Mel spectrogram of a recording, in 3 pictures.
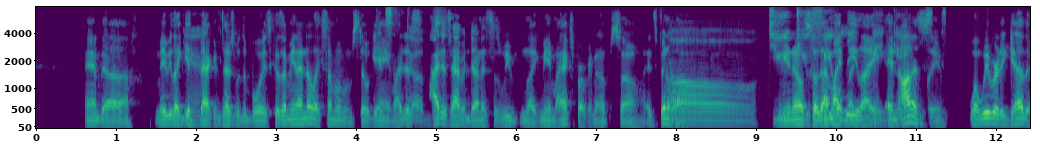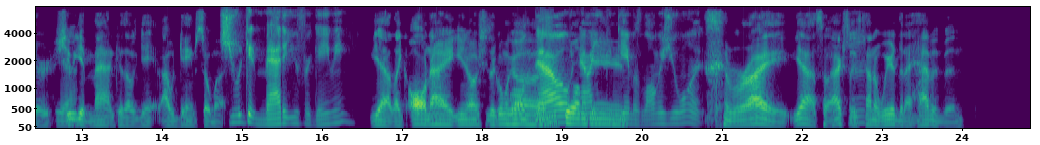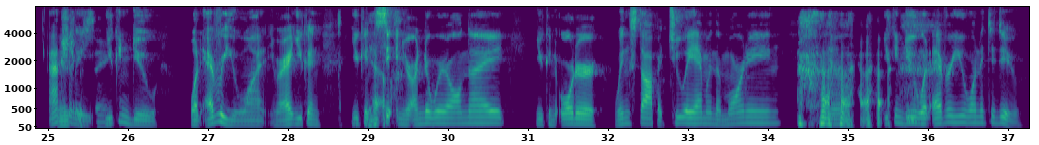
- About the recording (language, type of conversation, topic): English, advice, How do I adjust to living alone?
- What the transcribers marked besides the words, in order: other background noise; drawn out: "Oh"; put-on voice: "Oh my god. You're still on the game"; chuckle; chuckle; laugh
